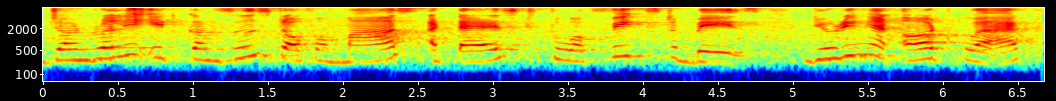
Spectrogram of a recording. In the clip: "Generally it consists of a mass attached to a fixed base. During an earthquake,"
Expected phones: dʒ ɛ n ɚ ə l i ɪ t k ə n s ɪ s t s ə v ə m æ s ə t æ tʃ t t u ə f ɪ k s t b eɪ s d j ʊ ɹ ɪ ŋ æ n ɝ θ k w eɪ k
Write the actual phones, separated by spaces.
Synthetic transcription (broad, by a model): dʒ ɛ n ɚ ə l i ɪ t k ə n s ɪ s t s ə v ə m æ s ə t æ s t t u ə f ɪ k s t b eɪ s d j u ɹ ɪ ŋ æ n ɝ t k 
